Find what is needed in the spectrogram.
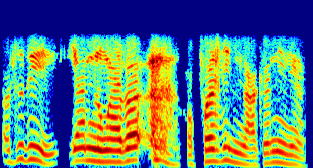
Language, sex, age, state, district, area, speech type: Manipuri, male, 30-45, Manipur, Kangpokpi, urban, conversation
